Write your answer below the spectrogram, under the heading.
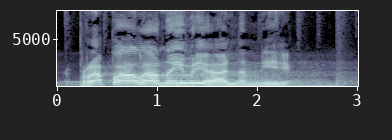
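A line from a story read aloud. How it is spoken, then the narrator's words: Sarcastic inner voice. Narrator (Russian): Внутренний голос ехидно говорит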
